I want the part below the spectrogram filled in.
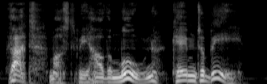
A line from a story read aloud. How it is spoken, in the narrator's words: muttered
